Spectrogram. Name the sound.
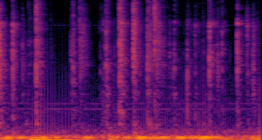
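typing a blog title on a computer keyboard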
